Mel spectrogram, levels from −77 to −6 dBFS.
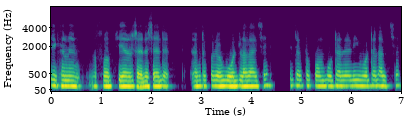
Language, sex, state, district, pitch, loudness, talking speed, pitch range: Bengali, male, West Bengal, Jhargram, 145 Hz, -15 LUFS, 180 wpm, 140-150 Hz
